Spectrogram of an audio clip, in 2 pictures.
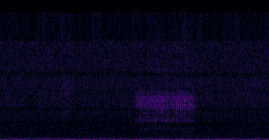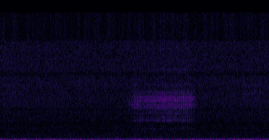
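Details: Pit Bull Nova asleep and snoring loudly; deep rattling drone with two thin whistling breaths roughly three seconds apart.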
